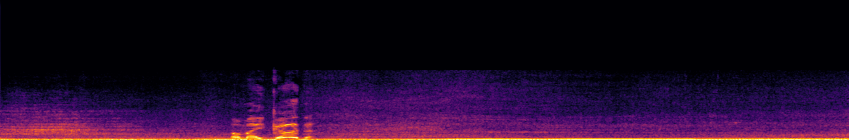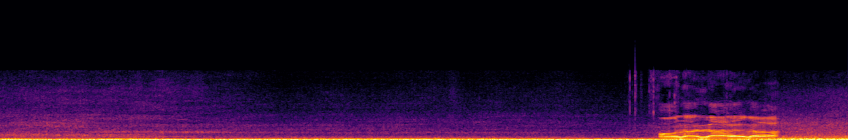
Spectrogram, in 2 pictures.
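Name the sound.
convoy of supercars driving up a mountain road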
